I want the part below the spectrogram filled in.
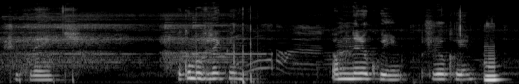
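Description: A young girl chatting excitedly to viewers while she plays a mobile game, reacting loudly to each moment. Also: on the high side, a little slow, low-quality recording. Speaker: gaming video creator. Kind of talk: casual gameplay commentary. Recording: music playing behind the voice.

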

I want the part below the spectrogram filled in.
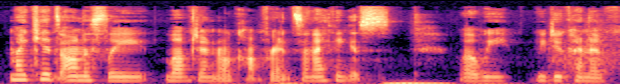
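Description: A woman's voice: lowish voice, steady tone, brisk, vocal fry, a little hiss or hum. A woman co-hosting a casual scripture podcast with her husband, chatty and bubbly, often laughing. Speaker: podcast co-host.

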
